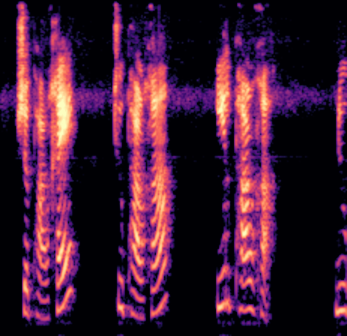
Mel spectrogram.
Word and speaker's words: je parlerai: when I said this, I didn't say je parlerai. It really doesn't have 3 syllables, it's closer to just 2 syllables.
